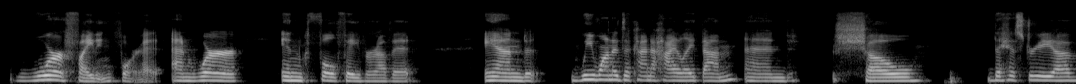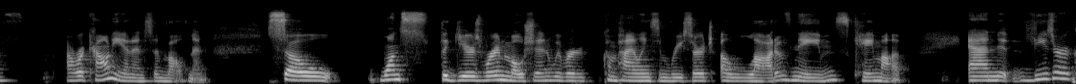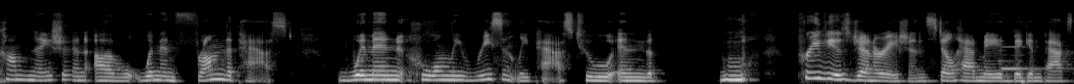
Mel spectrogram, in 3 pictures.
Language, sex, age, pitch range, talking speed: English, female, 20-39, 170-210 Hz, 135 wpm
